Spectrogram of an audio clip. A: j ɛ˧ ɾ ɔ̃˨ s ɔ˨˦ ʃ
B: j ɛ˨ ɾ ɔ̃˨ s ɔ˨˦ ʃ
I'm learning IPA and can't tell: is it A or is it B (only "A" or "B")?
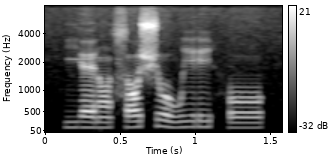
B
